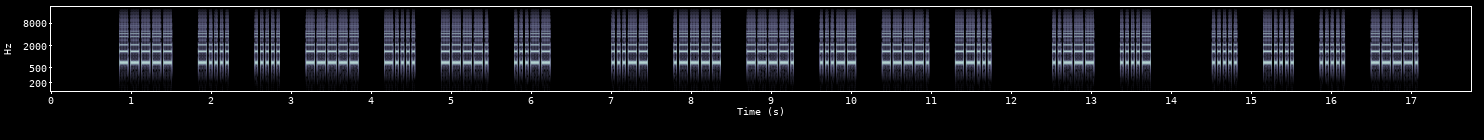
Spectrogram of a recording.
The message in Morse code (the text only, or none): 0650693 319397 24 5659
